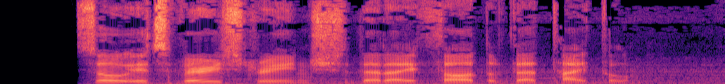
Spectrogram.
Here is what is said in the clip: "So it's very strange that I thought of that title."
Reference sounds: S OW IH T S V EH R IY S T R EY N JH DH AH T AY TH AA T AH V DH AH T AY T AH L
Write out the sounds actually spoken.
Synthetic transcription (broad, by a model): S OW IH T S V EH R IY S T R EY N JH DH AH T AY TH AA T AH V DH AH T AY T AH L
